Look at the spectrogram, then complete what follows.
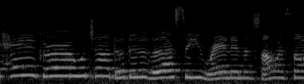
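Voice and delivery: high, sing-song imitation of a friend on the phone; girlfriend voice. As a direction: play the bubbly girlfriend, light and high.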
